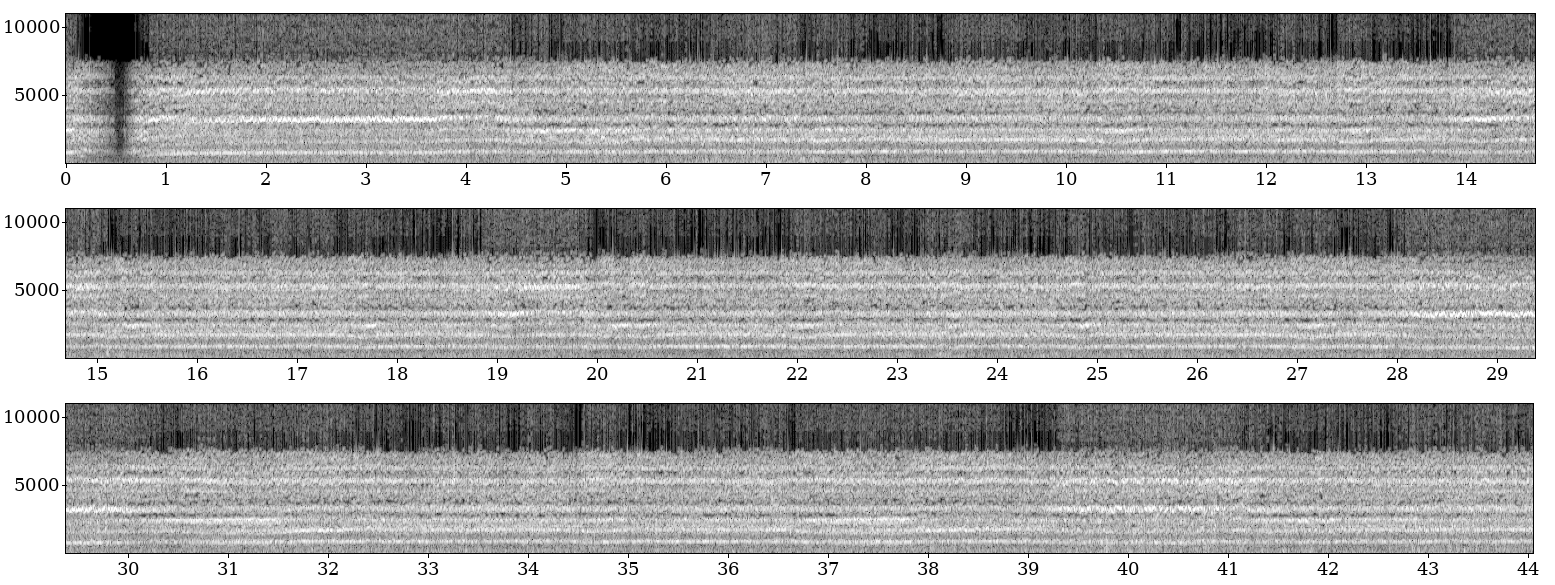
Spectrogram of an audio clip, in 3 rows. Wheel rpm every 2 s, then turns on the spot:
140, 200, 220, 230, 230, 230, 230, 230, 230, 230, 230, 230, 230, 230, 210, 210, 230, 230, 220, 230, 210, 230.
none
